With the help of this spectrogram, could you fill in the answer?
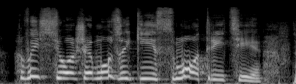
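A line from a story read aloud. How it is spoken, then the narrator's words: Shouting. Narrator (Russian): закричала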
